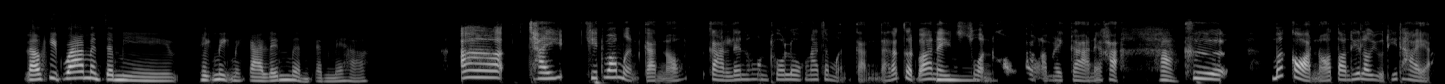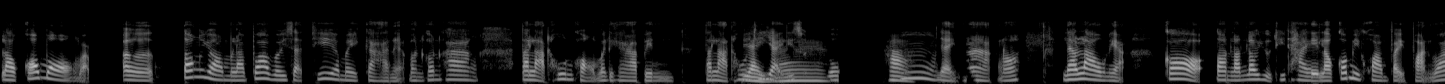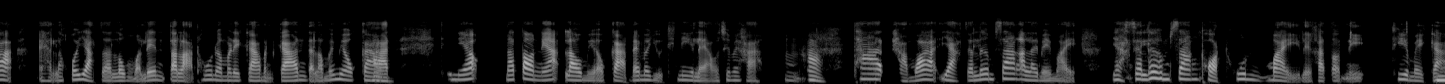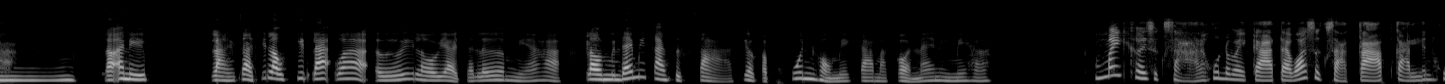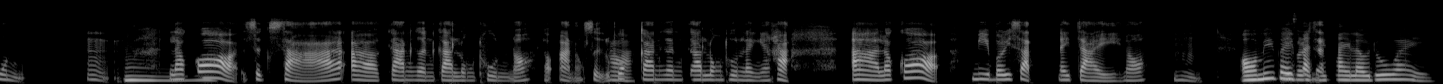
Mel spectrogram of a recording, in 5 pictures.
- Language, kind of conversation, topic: Thai, podcast, ถ้าคุณเริ่มเล่นหรือสร้างอะไรใหม่ๆ ได้ตั้งแต่วันนี้ คุณจะเลือกทำอะไร?
- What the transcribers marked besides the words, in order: in English: "พอร์ต"; other noise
